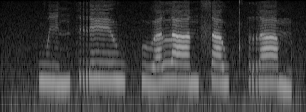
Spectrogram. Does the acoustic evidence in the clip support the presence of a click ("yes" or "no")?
no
